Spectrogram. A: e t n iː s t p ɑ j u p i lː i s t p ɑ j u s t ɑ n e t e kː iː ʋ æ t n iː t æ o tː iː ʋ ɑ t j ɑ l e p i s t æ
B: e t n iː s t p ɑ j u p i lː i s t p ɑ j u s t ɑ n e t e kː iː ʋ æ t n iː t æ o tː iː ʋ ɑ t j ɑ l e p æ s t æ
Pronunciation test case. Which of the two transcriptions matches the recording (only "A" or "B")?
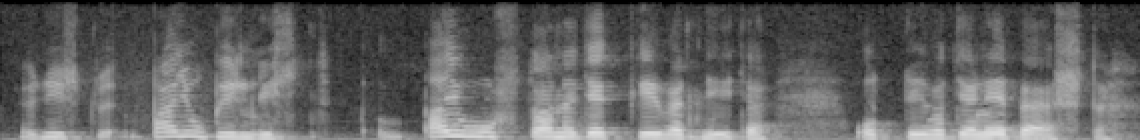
B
